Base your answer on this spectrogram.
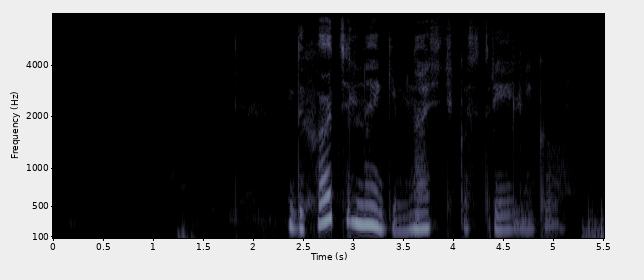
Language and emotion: Russian, sad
